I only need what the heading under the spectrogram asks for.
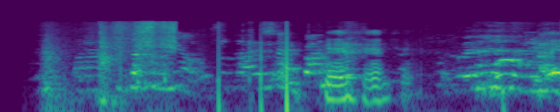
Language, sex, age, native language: Icelandic, male, 12, Icelandic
